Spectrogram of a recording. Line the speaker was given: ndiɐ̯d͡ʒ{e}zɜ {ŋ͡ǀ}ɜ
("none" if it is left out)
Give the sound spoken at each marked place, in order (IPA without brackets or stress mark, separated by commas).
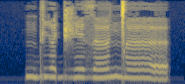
e, ŋ͡ǀ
